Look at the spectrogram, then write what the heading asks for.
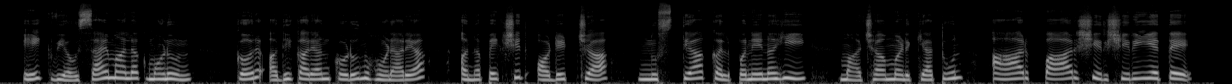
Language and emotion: Marathi, fearful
